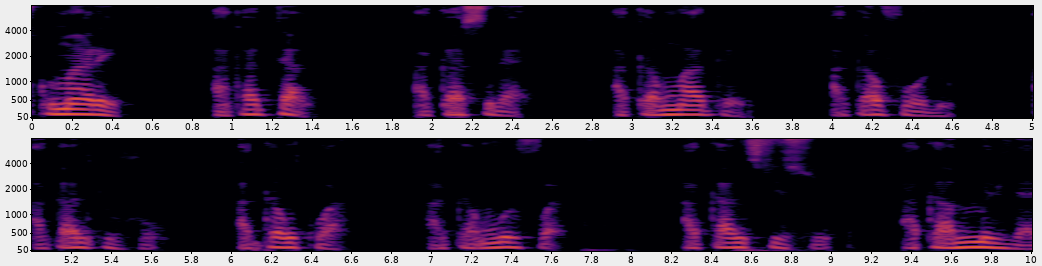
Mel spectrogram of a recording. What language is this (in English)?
Cibak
